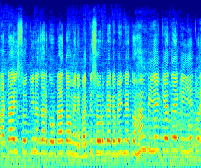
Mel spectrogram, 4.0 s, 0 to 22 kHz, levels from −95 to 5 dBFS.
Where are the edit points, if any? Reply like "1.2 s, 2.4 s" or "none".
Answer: none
